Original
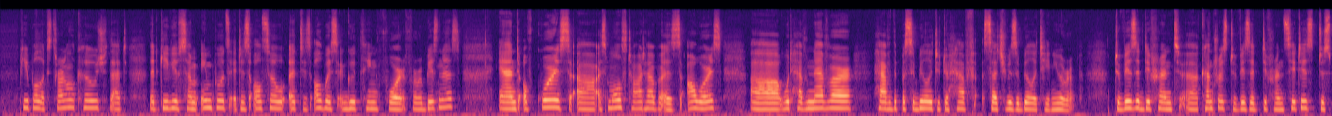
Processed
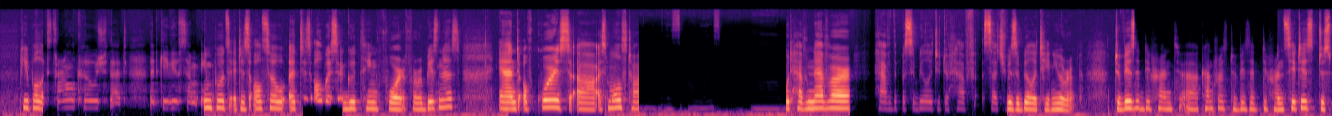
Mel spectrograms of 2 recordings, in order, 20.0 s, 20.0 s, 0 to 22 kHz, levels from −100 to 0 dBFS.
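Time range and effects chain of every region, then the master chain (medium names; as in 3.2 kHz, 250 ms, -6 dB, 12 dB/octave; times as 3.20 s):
0.63–3.06 s: high-pass 570 Hz + compression 12:1, threshold -34 dBFS + static phaser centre 930 Hz, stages 8
4.53–5.14 s: steep high-pass 450 Hz 96 dB/octave + comb 2.2 ms, depth 55%
7.61–9.06 s: high-pass 200 Hz + peaking EQ 4.5 kHz +7 dB 0.34 oct
9.57–11.79 s: inverse Chebyshev band-stop 340–4600 Hz, stop band 70 dB + peaking EQ 3.2 kHz +7.5 dB 2.4 oct
12.73–15.11 s: expander -47 dBFS + differentiator
17.00–19.16 s: low-pass 1.1 kHz + peaking EQ 390 Hz -14.5 dB 1.2 oct + three bands compressed up and down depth 100%
whole clip: none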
